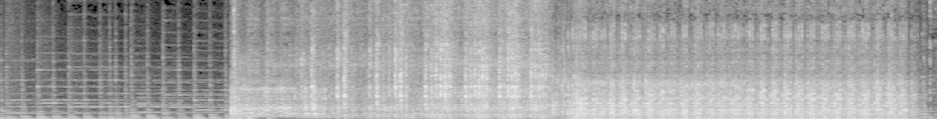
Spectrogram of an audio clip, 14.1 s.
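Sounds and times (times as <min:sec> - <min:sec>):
engine running with chug: 0:03.5 - 0:14.0.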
